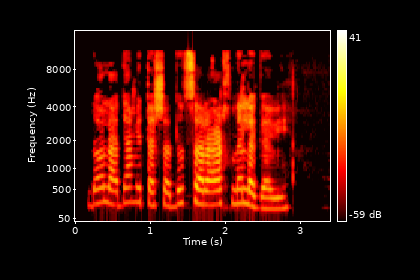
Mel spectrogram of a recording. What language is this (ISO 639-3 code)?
pus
